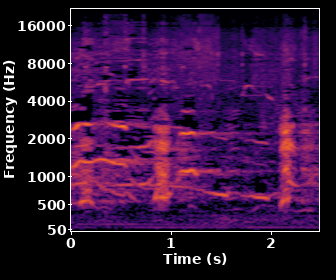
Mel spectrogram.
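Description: Sled dogs at the start of a sled dog race in Willow, Alaska, howling and yipping in several rising wails over a steady hum, moderately close with no talking.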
